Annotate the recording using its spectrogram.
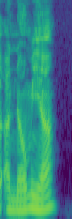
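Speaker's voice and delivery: "Anomia" with stress landing on second syllable, NO.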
